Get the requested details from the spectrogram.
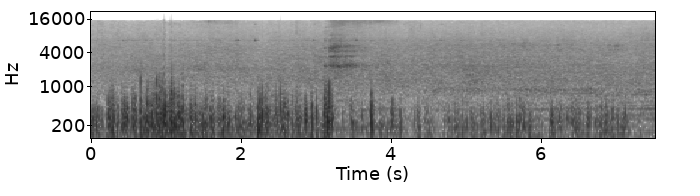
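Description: Wind blows and buffets outdoors.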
